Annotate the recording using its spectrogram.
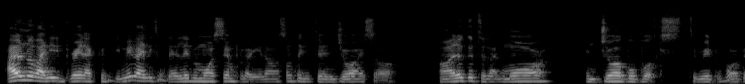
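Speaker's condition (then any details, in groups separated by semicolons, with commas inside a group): No condition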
